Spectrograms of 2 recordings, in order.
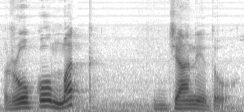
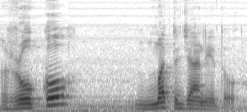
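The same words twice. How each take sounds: First: रोको मत together, pause, then जाने दो lower; pause after मत. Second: रोको alone, pause, then मत जाने दो together; pause after रोको. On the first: Teacher showing the opposite meaning, pausing after मत. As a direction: break after मत, not after रोको. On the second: Teacher showing how meaning flips, pausing after रोको. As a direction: break right after रोको, dropping on मत जाने दो. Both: Shown as a demonstration. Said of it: "अर्थ विपरीत हैं".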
